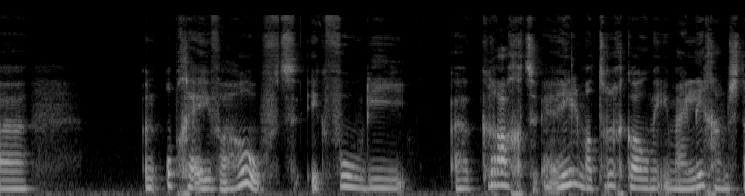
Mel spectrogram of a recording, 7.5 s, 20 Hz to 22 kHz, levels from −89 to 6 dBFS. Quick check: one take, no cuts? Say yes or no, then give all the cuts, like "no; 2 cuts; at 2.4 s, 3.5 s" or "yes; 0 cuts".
yes; 0 cuts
